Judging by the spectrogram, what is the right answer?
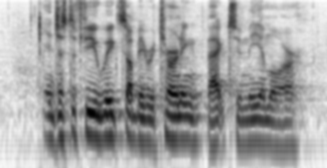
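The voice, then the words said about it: Emotional, choked-up voice. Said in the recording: “just a little emotional.”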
